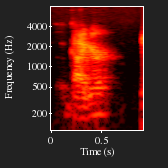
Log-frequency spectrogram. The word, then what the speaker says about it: Giger: Uh, Giger or Geiger, how you pronounce his last name. That Geiger? Yeah, the latter.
